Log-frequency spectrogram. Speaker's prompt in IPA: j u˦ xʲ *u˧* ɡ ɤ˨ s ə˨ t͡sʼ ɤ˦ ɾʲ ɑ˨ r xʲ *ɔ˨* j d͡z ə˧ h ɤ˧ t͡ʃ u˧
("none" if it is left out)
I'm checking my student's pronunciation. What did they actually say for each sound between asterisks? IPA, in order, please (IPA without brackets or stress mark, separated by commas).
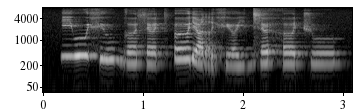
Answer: u˧, ɤ˨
